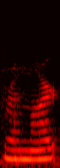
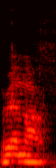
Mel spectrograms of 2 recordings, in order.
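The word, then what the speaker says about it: Remarque: R E M A R Q U E Remark. Remark.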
